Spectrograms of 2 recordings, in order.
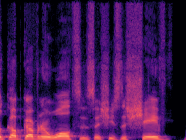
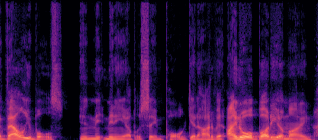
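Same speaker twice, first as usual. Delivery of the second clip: ordinary talk, nothing marked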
